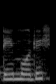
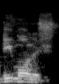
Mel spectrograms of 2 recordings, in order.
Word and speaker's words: demolish: Sir, antonym of demolish is construct. Not demolish, demolish. Demolish. Yes. Demolish, basically, demolish is how we pronounce the word.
